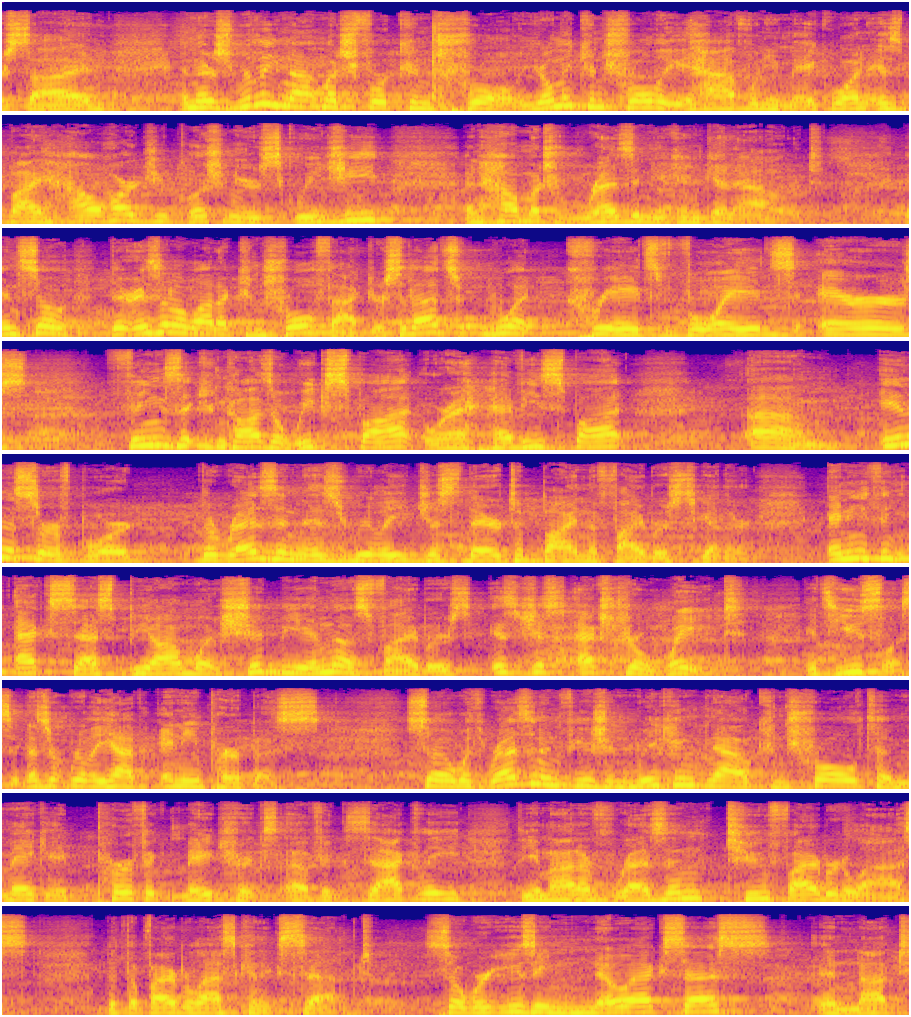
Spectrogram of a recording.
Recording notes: Recorded live from the 32nd Active Water Sports' Evening With the Stars event in Oregon City.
